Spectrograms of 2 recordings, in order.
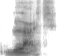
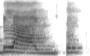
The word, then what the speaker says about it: blague: j'aime beaucoup faire des blagues. Ok, esa última palabra se pronuncia blag. Significa bromas, blag. Blague.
